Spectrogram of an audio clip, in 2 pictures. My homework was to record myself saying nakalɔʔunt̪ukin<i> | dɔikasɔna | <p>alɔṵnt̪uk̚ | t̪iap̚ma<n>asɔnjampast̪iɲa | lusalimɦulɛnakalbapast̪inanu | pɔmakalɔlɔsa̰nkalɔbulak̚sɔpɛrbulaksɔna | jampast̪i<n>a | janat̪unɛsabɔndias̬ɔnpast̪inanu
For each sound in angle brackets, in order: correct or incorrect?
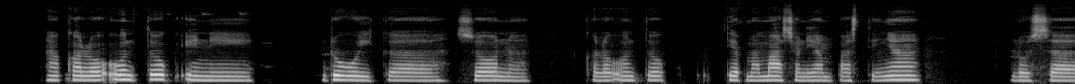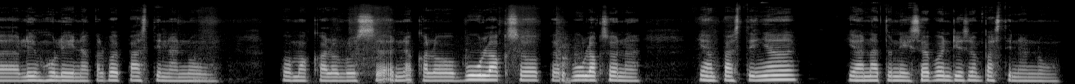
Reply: correct, incorrect: k, incorrect: m, incorrect: ɲ

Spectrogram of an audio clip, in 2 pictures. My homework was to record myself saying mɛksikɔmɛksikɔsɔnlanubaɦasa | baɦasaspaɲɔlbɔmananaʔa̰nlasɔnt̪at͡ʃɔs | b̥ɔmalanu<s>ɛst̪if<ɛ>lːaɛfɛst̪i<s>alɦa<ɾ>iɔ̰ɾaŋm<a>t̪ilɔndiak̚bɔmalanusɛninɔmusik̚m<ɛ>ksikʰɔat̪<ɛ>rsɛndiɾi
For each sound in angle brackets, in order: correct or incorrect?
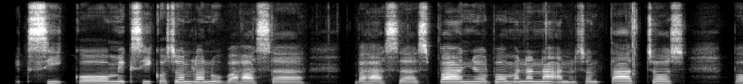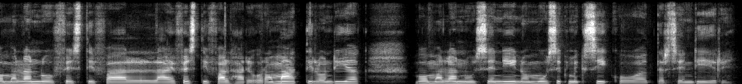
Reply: incorrect: f, incorrect: a, incorrect: f, correct, correct, correct, correct

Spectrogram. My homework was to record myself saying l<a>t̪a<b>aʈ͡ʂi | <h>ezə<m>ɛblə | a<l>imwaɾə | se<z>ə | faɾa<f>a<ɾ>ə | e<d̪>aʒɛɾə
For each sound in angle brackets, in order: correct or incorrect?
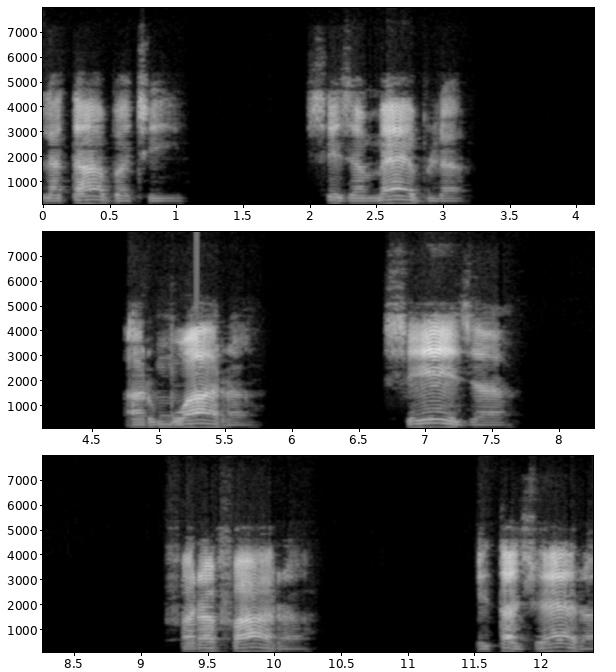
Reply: correct, correct, incorrect: s, correct, incorrect: ɾ, correct, correct, correct, incorrect: t̪

